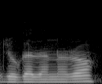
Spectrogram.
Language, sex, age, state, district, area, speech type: Odia, male, 18-30, Odisha, Jagatsinghpur, urban, spontaneous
